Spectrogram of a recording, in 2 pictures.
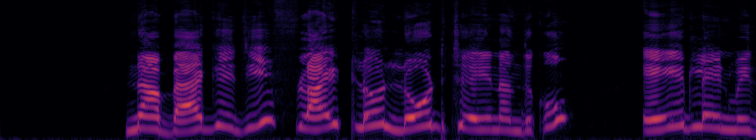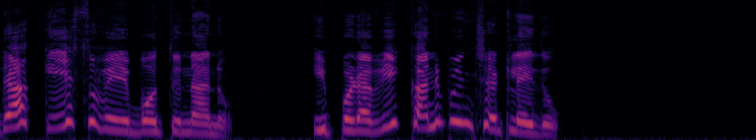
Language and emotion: Telugu, angry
